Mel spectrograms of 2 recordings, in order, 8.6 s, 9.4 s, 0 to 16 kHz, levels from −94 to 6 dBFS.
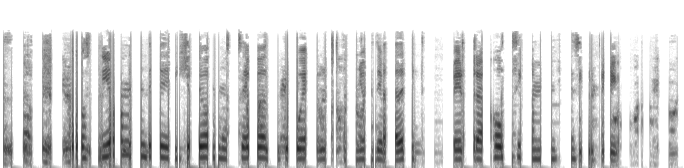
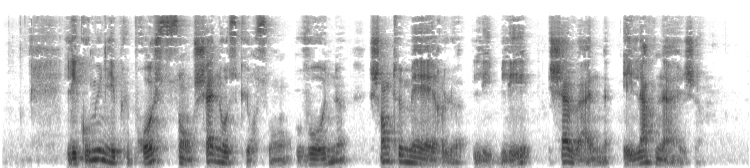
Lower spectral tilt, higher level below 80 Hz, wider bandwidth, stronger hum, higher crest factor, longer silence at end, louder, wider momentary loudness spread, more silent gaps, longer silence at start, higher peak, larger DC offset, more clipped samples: first, -4.5 dB/octave vs -3 dB/octave; first, -52 dBFS vs -62 dBFS; second, 7.8 kHz vs 11.5 kHz; neither; about the same, 18 dB vs 20 dB; second, 0.1 s vs 0.6 s; about the same, -21 LUFS vs -21 LUFS; about the same, 14 LU vs 15 LU; first, 1.67-1.76 s, 5.33-5.44 s, 5.55-5.67 s, 7.06-7.14 s, 8.25-8.37 s vs none; second, 0.05 s vs 0.35 s; about the same, -2 dBFS vs -2 dBFS; neither; neither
